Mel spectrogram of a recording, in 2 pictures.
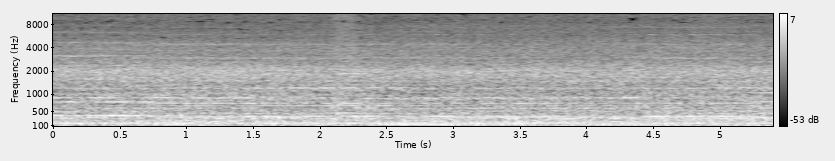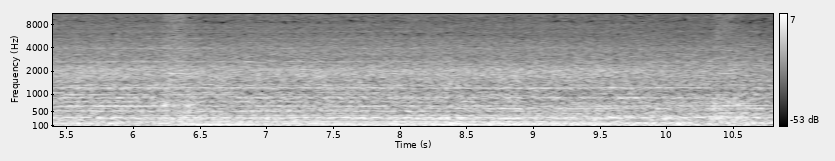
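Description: Skyjet 512 large-format flex banner printer with Konica print heads running while it prints: a steady mechanical hum of its motors and cooling fans.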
